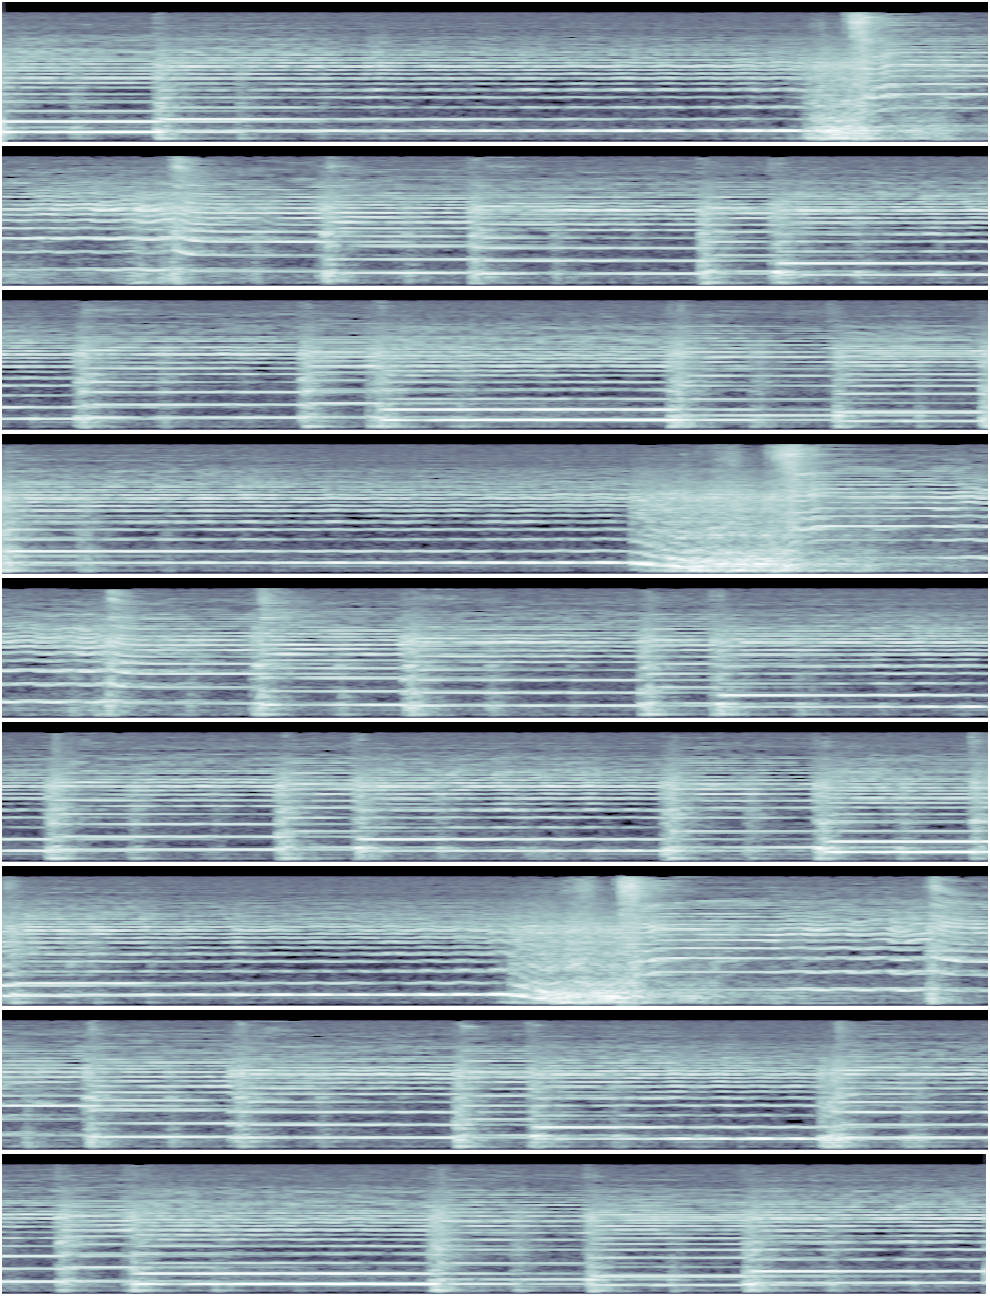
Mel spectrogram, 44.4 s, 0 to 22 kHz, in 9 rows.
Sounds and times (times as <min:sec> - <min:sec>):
Music: 0:00.0 - 0:44.3.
